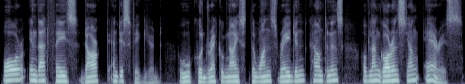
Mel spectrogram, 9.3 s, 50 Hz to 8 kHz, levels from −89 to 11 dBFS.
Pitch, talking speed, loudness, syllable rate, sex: 125 Hz, 115 wpm, -19 LUFS, 3.9 syllables/s, male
